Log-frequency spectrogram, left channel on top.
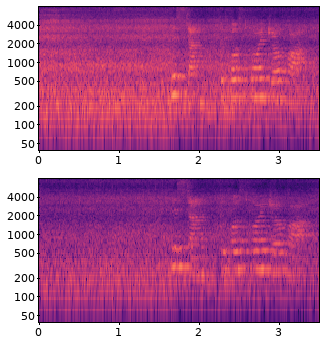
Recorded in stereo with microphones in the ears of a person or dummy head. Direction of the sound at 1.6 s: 55° left (ahead or behind).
